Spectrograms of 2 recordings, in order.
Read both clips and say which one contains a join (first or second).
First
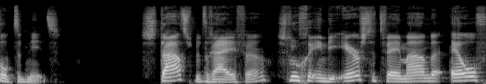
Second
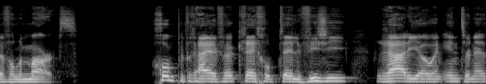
first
